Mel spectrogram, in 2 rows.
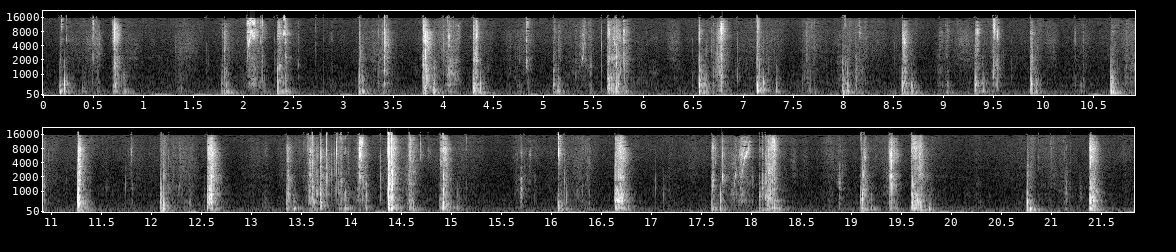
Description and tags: concrete 12b squeakysportshoes shuffle
Shuffling on concrete: squeaky sport shoes shoes. Recorded with a ZOOM H2 in a basement of a house, normalized with Audacity.
footstep, step, steps, footsteps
